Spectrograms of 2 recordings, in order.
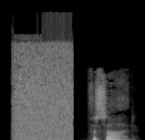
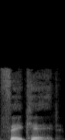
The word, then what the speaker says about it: facade: Facade. Yeah, it's not fakeade.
